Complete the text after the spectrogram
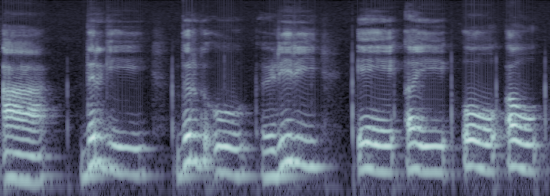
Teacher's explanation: ऐसे स्वर जिनके उच्चारण में दो मात्रा का समय लगे उन्हें बोलते हैं दीर्घ स्वर।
